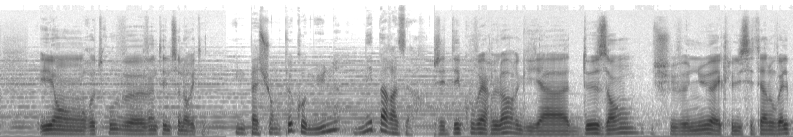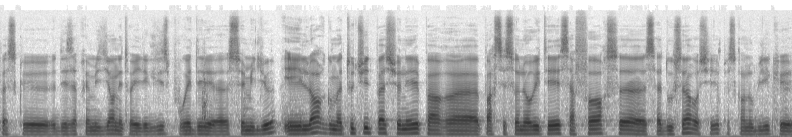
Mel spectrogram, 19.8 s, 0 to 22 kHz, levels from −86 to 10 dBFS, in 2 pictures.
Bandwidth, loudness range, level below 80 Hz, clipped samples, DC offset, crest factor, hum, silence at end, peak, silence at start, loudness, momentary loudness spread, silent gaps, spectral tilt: 16.5 kHz; 5 LU; -52 dBFS; under 0.1%; 0.9%; 16 dB; none; 0 s; 0 dBFS; 0 s; -17 LUFS; 9 LU; none; -5.5 dB/octave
